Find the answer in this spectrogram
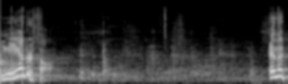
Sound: audience laughs

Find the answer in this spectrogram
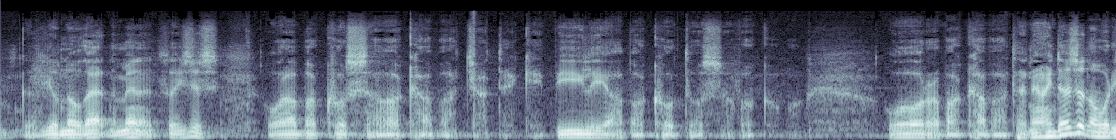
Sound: speaking in tongues

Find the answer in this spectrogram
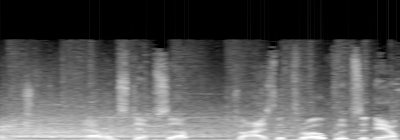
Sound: voiceover

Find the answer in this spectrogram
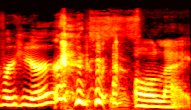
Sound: laughing

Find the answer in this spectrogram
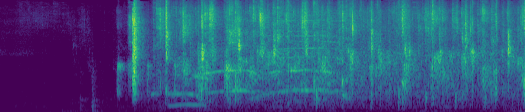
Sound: applause

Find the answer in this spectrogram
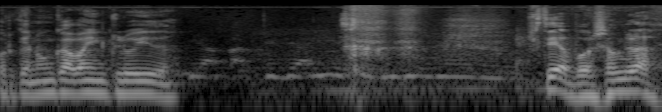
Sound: he laughs

